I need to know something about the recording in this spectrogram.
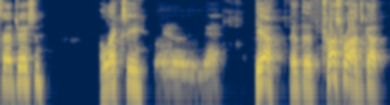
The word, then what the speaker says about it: Alexi: How do you pronounce that, Jason? Alexi.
